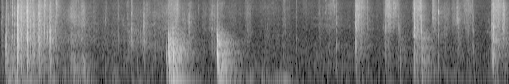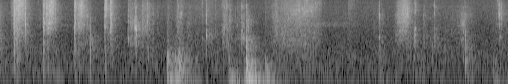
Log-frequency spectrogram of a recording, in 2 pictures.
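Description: A deck of cartomancy cards shuffled by hand: quick repeated card snaps and slaps in bursts, heaviest in the first few seconds and thinning out near the end.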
